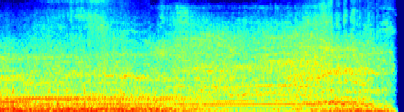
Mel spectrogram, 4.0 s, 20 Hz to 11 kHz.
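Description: Skoda Octavia A7 driving fast, a steady engine tone over loud road and tyre noise that eases off slightly, then cuts off abruptly at the end.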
